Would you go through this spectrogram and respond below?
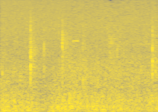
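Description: Thunder from lightning rolls through a S.T.A.L.K.E.R. game scene, a steady low rumbling storm under constant rain-like hiss, with a few faint crackles scattered across it.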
